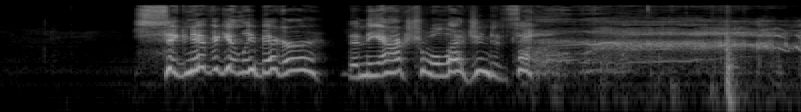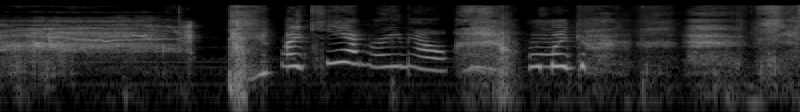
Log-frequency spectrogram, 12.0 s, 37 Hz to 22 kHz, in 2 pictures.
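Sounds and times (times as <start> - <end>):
woman wheezing laughter: 4.0 - 7.5.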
